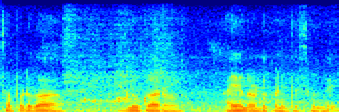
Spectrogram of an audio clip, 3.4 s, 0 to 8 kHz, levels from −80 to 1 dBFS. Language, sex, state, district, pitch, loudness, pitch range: Telugu, male, Andhra Pradesh, Srikakulam, 110 Hz, -19 LUFS, 100-110 Hz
